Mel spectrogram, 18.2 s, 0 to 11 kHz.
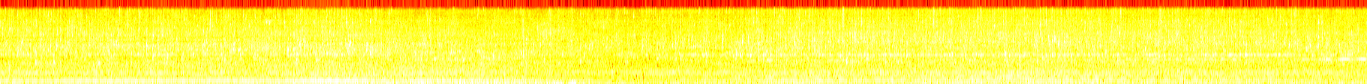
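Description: Water trickling steadily inside a homemade 20-liter old-bucket air cooler, a continuous close dribbling wash running alongside a constant low fan hum, with no voices.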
